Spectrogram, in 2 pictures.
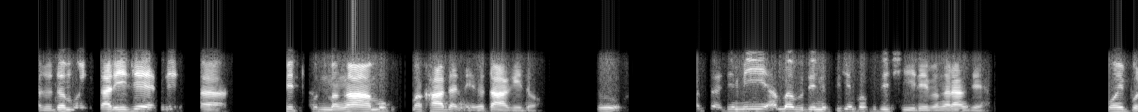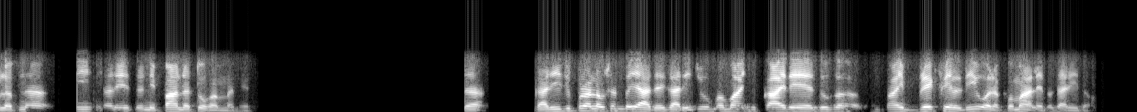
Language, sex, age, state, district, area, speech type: Manipuri, male, 45-60, Manipur, Imphal East, rural, conversation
